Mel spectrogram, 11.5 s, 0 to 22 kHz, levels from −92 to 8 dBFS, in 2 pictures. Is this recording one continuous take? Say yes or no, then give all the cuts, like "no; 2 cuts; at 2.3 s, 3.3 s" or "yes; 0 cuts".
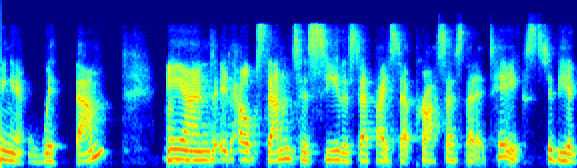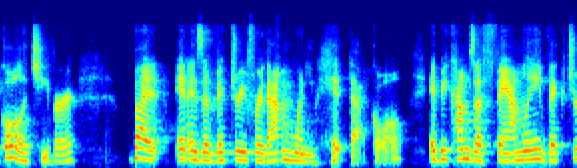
no; 1 cut; at 7.6 s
